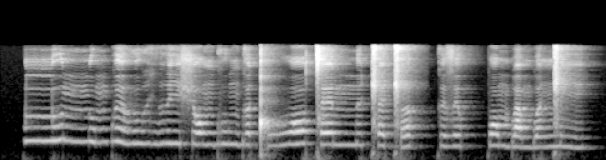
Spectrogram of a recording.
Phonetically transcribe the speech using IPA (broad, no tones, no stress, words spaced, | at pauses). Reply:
lːunːu mbɘðuɣi̤ ðiʃɔ ŋɡuŋɡɐǃʼo̤ βɔ ǀɛnːɨǁɛ ɡ͡ǁɐkːɘzɘ pːɔmbambɐ ŋ͡ǁi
